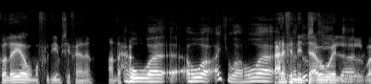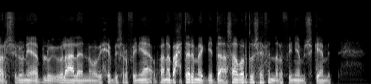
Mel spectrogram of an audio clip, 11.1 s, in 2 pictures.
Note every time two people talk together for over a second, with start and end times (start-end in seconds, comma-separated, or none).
4.1-5.5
